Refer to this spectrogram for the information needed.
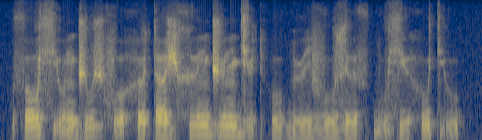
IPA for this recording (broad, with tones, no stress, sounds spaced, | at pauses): θ o˩˧˩ sʲ o̰˩˧˩ n d͡ʒ u˩˧˩ ʒ f o̰˩˧˩ h ɵ˩˧˩ t ɐ˩˧˩ ʒ x ɨ˦˥ n d͡ʒ ʉ˦˥ n dʲ ʉ˩˧˩ t ʔ u˦˥ ɠ ʉ˩˧˩ i̯ v u˥˨ z ɨ˥˨ θ ɓ ṵ˩˧˩ sʲ ɨ˦˥ h u˦˥ tʲ ṵ˦˥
